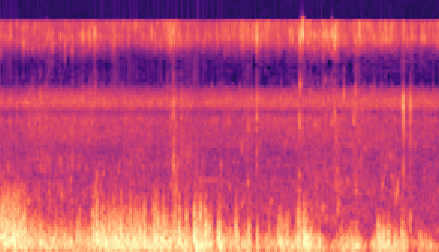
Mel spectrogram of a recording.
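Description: Wind buffeting the microphone on open water from a stand-up paddleboard: a low, gusty rumble that rises and falls, dipping briefly near the end.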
